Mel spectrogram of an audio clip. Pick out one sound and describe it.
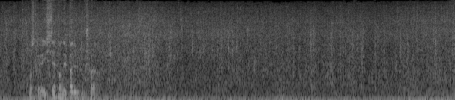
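A tank engine rumbles low and steady.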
